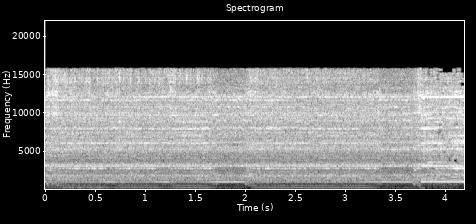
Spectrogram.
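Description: Makita trim router spinning a small end mill at high speed, a steady whine as it mills crown slots into the end of a metal rod. It gets a little louder near the end.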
